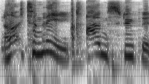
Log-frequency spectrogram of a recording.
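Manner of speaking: speaking much too loudly. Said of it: "everything I say sounds like I'm yelling".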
